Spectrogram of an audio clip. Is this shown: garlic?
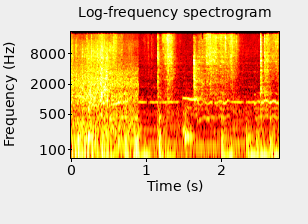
yes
